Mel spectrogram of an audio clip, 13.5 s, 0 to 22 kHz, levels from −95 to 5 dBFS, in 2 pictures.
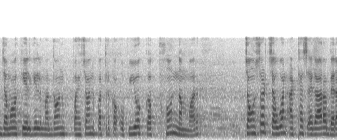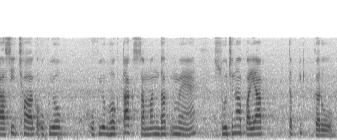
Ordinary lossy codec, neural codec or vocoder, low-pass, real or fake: none; none; 7.2 kHz; real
